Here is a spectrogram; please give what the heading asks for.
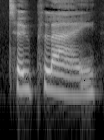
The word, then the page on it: to play: British English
